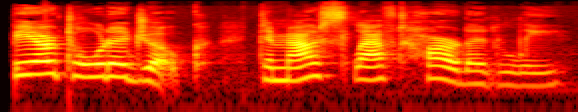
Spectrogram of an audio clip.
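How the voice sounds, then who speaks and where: A woman's voice: sits high, expressive, a little slow, a bit bright. A woman reading a picture book aloud expressively for young children. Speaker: storybook reader.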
